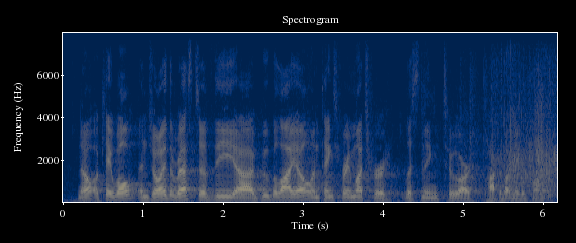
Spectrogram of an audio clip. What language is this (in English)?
English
